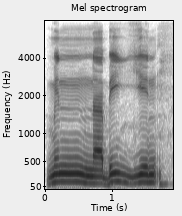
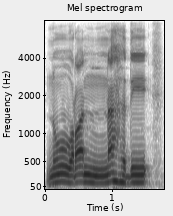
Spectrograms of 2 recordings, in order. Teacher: ادغام مع الغنہ میں ناک میں آواز لے جا کر پڑھیں۔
